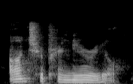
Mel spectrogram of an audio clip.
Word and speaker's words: entrepreneurial: entrepreneurial. Entrepreneurial. Right, so let's all say that together. Entrepreneurial. Entrepreneurial. Right, it's hard because it kind of looks like the word entree, right?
